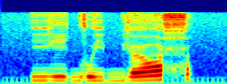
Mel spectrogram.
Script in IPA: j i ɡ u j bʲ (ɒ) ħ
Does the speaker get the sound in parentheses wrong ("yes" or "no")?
no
